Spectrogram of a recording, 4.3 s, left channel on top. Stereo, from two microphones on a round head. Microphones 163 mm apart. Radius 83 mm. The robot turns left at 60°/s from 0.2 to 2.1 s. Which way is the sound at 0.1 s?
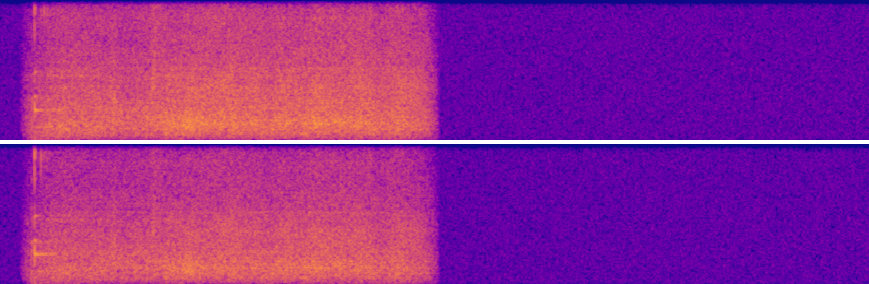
15° right (ahead or behind).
